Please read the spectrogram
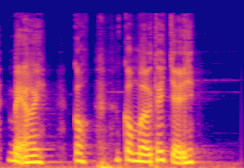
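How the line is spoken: Sobbing. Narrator (Vietnamese): khóc lên nức nở

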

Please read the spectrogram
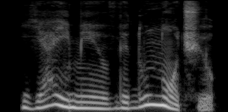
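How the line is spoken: Whispered. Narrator (Russian): прошептала, встав к мужчине поближе

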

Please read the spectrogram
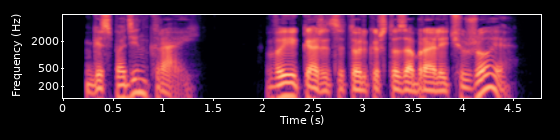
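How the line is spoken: Deadly calm question. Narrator (Russian): спросил Атон убийственно спокойно

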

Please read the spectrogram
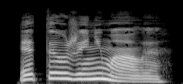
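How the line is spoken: Sarcastic. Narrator (Russian): язвительно сообщил Михаил в темноту

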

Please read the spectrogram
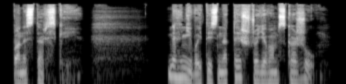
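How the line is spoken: Hollow, muffled voice. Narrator (Ukrainian): промовив він глухим голосом

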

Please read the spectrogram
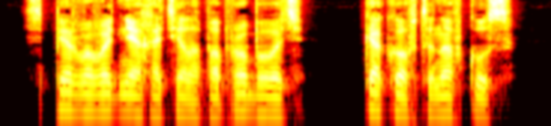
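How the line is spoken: Shy girl's whisper. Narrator (Russian): прошептала девушка и смущенно улыбнулась

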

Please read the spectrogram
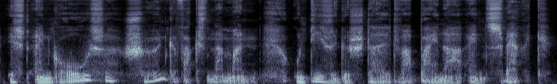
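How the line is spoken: Lapsing into whisper. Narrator (German): verfiel ins Flüstern

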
